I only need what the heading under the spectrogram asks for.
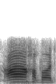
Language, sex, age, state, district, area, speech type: Assamese, female, 45-60, Assam, Sivasagar, rural, conversation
